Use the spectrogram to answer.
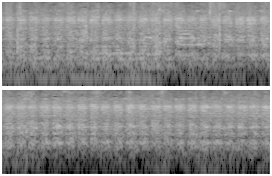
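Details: Car cranking, strong smell of gas, owner suspects it is flooded: steady rasping crank about three beats a second that never catches or fires; turns over but won't start.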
